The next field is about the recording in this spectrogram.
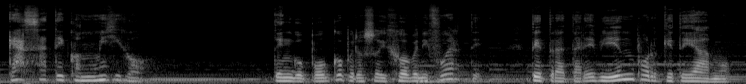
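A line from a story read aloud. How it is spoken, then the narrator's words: Whisper in ear. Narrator (Spanish): le susurraba al oído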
